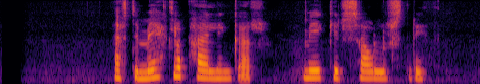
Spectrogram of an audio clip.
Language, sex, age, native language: Icelandic, female, 18-19, Icelandic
